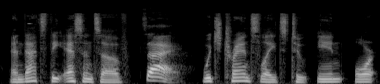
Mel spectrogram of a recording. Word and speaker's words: 在: To remember the pronunciation of 在, you can think of the word sign.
